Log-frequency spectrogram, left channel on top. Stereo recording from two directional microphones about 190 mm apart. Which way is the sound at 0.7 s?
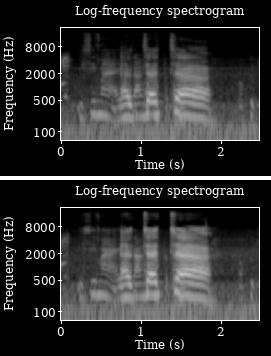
10° left (ahead or behind).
